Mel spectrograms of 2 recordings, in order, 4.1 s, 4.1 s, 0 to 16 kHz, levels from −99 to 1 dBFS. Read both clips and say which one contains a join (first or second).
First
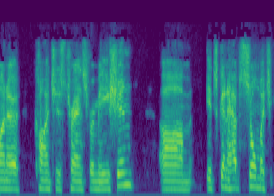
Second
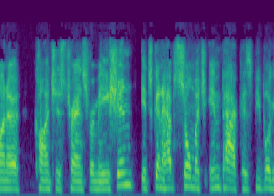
second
